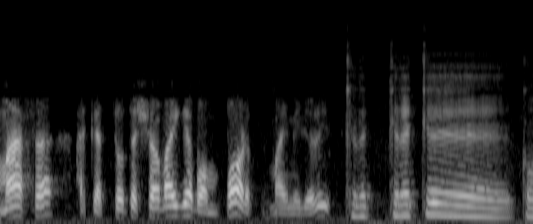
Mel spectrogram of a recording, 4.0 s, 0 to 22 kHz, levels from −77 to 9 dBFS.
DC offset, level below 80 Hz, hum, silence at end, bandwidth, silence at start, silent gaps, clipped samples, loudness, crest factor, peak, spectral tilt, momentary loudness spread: under 0.1%; -60 dBFS; none; 0 s; 9.8 kHz; 0 s; none; under 0.1%; -23 LUFS; 20 dB; -2 dBFS; -6 dB/octave; 12 LU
